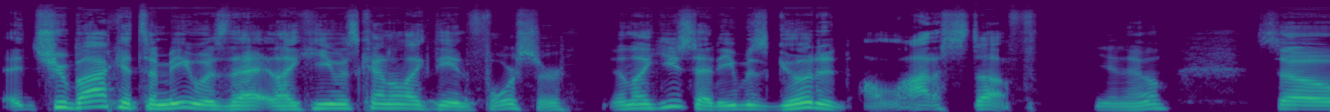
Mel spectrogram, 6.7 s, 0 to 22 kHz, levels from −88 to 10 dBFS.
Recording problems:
abrupt cut into speech; at the end

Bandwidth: 19 kHz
